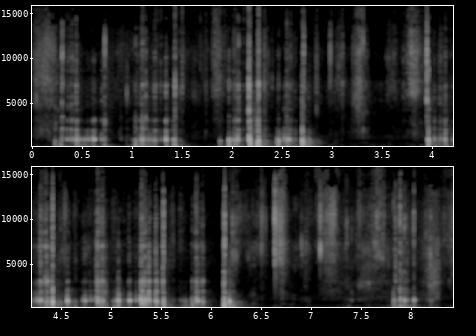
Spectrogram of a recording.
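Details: Moose, a female shepherd mix dog, gnawing on a bone: clustered crunchy clicks and scraping bites in short rapid runs, pausing briefly between bouts, in a quiet small room without talking.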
